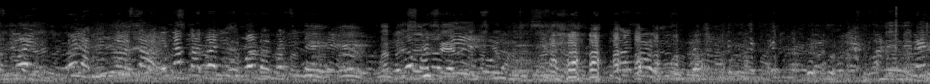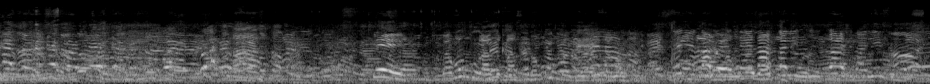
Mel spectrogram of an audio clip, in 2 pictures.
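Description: Several people talking at once: lively, overlapping chatter of a seated group.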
